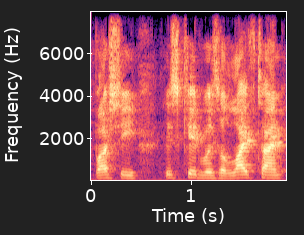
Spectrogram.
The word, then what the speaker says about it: Bussey: bench, brought in Brandon Bussey, I think it's pronounced Bussey.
